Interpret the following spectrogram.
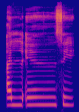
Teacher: کلمت الانس میں یہاں حکم الاخفاء کو ہم ادا کریں گے غنہ کے ساتھ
